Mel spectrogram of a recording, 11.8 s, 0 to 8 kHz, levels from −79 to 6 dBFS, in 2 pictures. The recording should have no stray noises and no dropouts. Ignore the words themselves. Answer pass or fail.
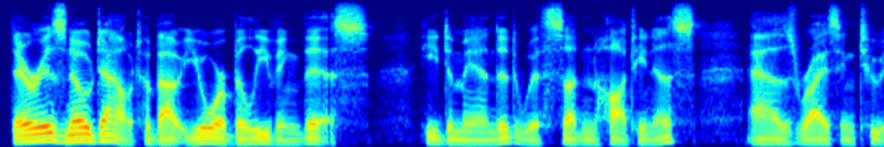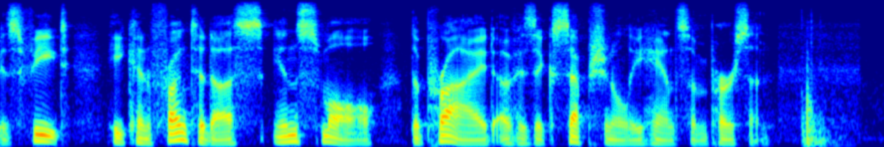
fail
